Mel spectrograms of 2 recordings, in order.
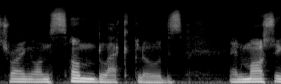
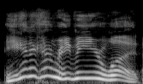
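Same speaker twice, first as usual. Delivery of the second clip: very high, fast indignant squeal; shrieky put-on teen girl voice; high yell; 13 semitones higher, 3 dB louder, faster than usual. A narrator's reading. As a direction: yelp it out in a rush, way up high. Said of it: "I yelled".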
